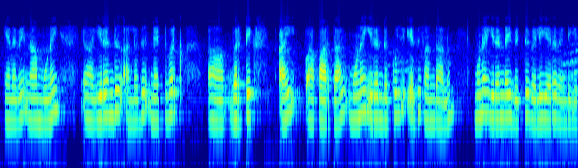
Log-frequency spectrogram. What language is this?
Tamil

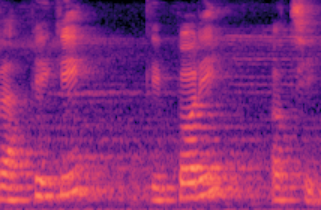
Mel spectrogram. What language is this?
Odia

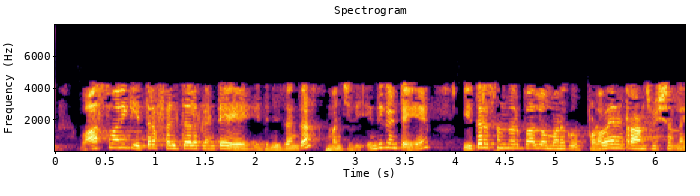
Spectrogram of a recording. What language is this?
Telugu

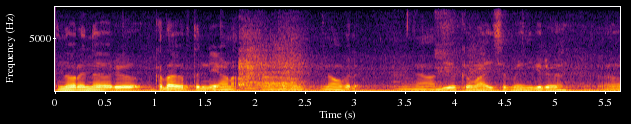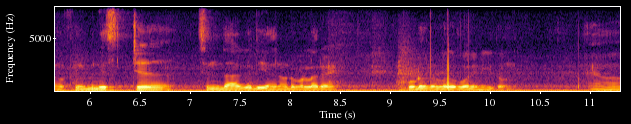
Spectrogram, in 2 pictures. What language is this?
Malayalam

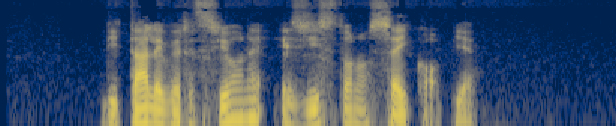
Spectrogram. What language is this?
Italian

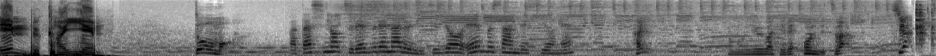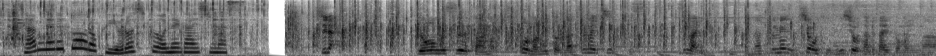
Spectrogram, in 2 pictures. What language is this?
Japanese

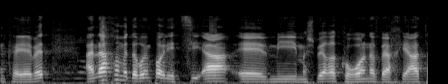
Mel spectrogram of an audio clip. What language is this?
Hebrew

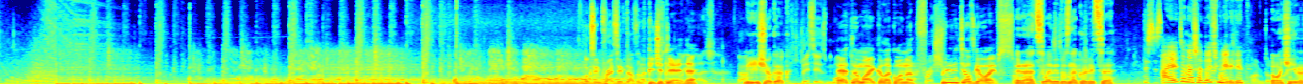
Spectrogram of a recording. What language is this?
Russian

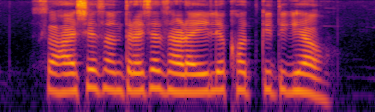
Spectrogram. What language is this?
Marathi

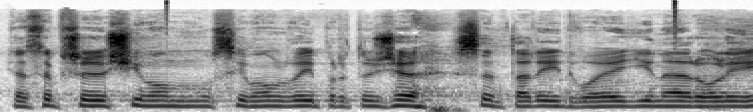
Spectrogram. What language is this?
Czech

